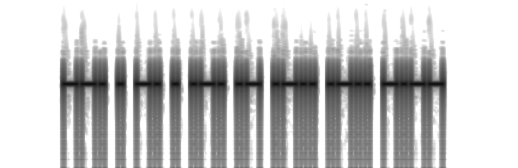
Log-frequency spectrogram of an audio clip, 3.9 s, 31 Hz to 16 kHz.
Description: Morse code, heard as a keyed tone, about 34 wpm, 700 Hz. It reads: GENERALLY
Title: LY Suffix - Top 100 Words with Base Words 35wpm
